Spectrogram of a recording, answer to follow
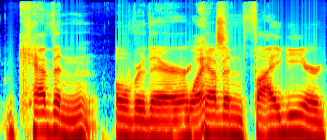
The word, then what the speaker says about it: Feige: Kevin Feige or Feige or Feige.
